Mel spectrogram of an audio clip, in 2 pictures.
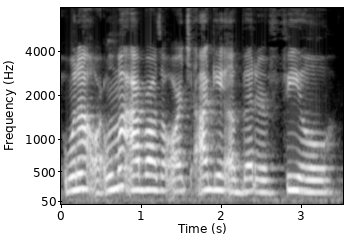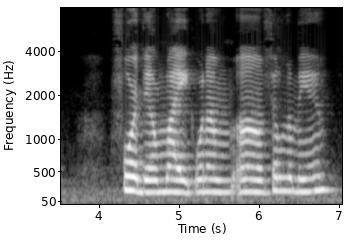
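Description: A woman's voice: medium pitch, little pitch movement, a little slow. A young woman with a stuffy, nasal voice, chatting bluntly and profanely as she does her makeup for a vlog at home. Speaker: vlogger. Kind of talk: casual makeup tutorial vlog.

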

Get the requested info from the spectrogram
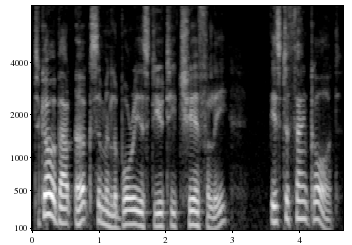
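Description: A man reading an old sermon aloud in a measured, declamatory way, with swelling emphasis. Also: mid-range voice, expressive, warm tone, no room sound. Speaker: reader of a historical sermon.

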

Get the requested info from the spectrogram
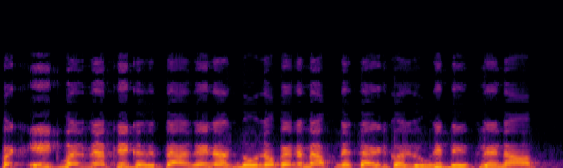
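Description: Very high-pitched, teasing young Indian woman. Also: fairly quick. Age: young adult. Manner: teasing, dramatic, childlike pouty. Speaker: girlfriend on a phone call. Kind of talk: casual playful couple chat.

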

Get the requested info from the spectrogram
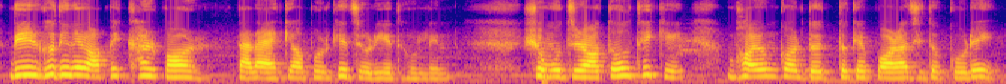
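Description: উঁচু গলার নারী রূপকথার গল্পকথক. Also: female voice, a little high, a little hiss or hum. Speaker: storyteller. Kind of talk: scripted dramatic fairytale narration.

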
